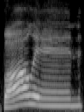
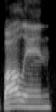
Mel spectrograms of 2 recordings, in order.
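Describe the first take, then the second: First: Ballin' said higher and stretched out, "baaah-lin"; drawn-out ballin'. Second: Ballin' said as "bah-lin", dropping the final g; pronounced ballin'. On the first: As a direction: draw out Ballin' slowly. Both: Shown as a demonstration. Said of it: "it's pronounced".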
